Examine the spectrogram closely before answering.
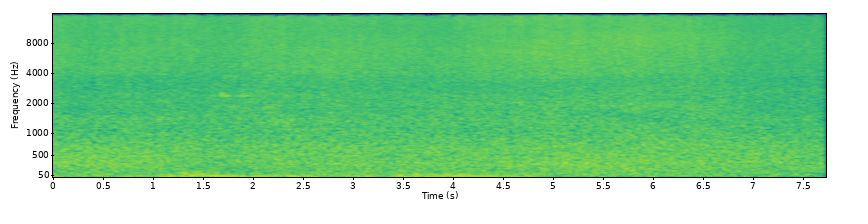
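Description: Ocean surf breaking and whitewater washing up the sand close by, a loud steady rush with a deep low rumble.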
